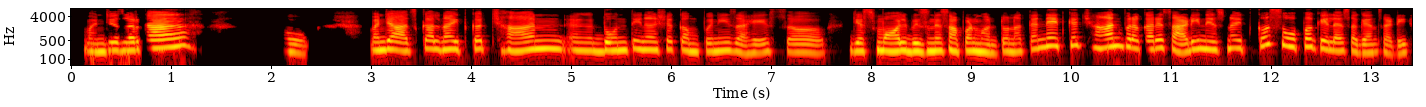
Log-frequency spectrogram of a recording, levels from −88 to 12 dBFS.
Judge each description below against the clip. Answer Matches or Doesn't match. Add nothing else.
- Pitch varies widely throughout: Doesn't match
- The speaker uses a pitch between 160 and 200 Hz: Doesn't match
